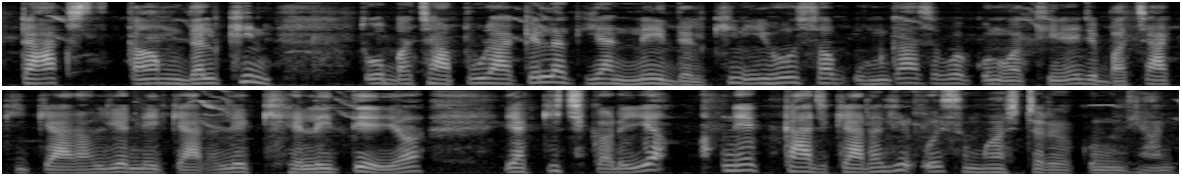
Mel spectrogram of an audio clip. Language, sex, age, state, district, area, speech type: Maithili, male, 18-30, Bihar, Darbhanga, rural, spontaneous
